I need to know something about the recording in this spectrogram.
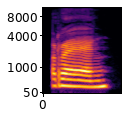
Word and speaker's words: แรง: A word using the long vowel สระแอ is แรง which means power. แรง has a low-class consonant and a live ending, so it is pronounced mid-tone.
